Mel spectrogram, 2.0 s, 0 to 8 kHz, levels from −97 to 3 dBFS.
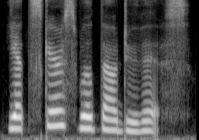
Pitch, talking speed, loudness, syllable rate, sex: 240 Hz, 180 wpm, -18 LUFS, 3.9 syllables/s, female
